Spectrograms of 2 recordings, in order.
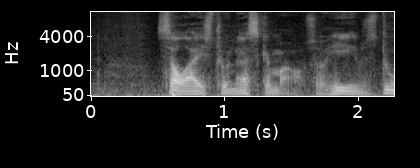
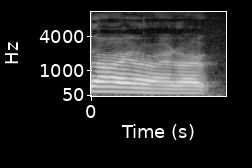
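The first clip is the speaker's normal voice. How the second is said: loud, high repeated concession; placating; 7 semitones higher, 9 dB louder than usual. Retold or imitated. Men returning to the table after a misunderstanding, loudly placating. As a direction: imitate them backing down, raised voice. Retold group backing down at table.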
